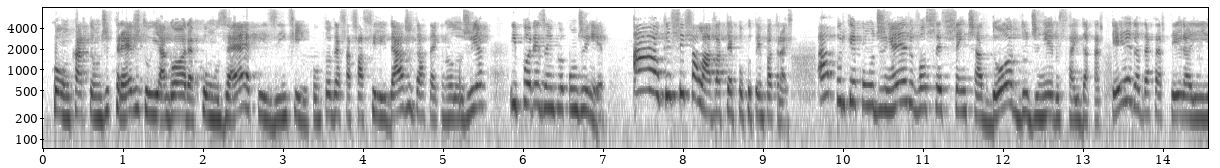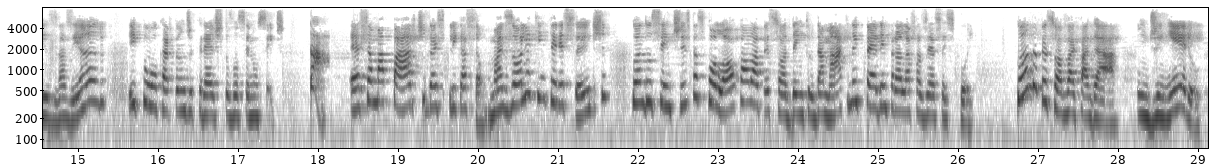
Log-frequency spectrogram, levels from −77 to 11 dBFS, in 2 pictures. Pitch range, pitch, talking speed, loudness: 210-315 Hz, 250 Hz, 190 wpm, -20 LUFS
